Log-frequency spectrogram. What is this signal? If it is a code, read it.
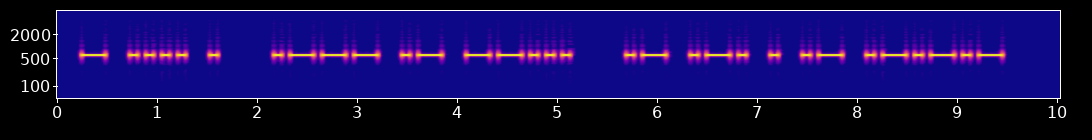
Morse code, heard as a keyed tone, about 15 wpm, 610 Hz. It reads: THE JA7 AREA.
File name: 2011-10-mp3 / n02-FIELD DAY CONTEST QRV FROM SAKAE VILLAGE 15wpm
